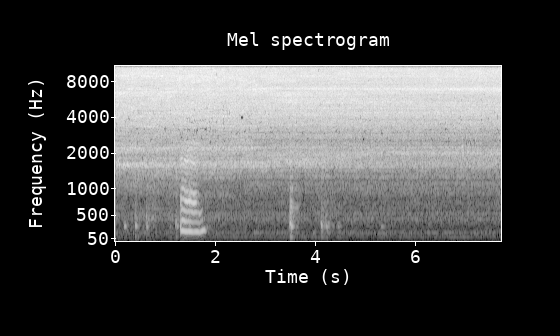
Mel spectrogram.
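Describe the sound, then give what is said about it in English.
A pot of water heating toward a boil gives off a steady hiss throughout, with a few soft clicks and knocks and a brief tonal squeal early on. “I'm gonna get this water boiling.”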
